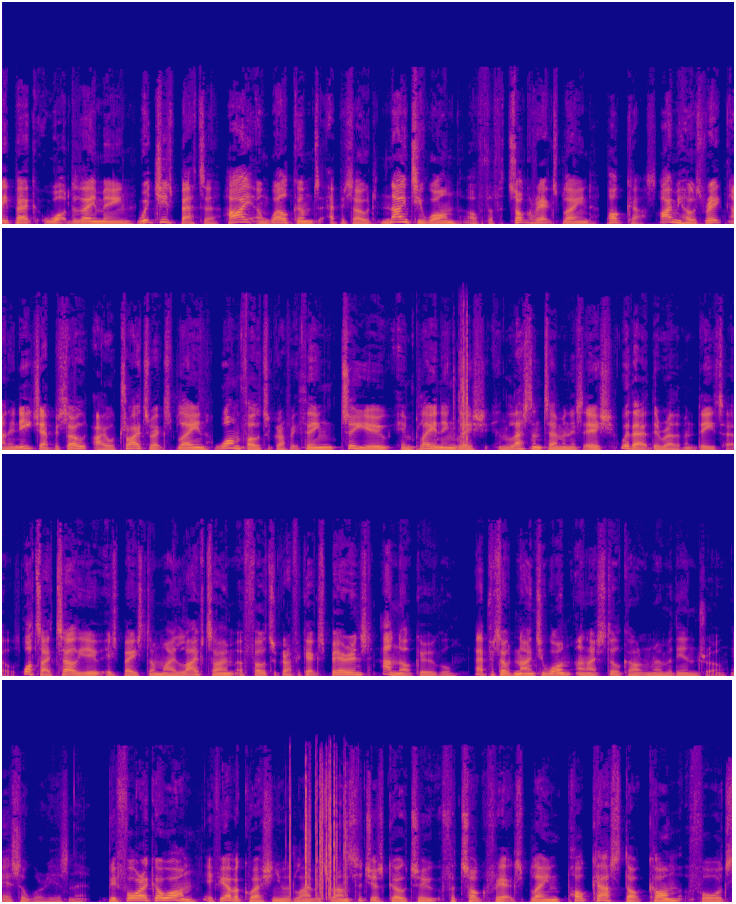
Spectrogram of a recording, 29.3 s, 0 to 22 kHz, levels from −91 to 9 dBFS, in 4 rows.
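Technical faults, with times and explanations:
11.81–12.02 s and 24.80–25.42 s, cable scratch noise: bursts of dense, uneven rustling after "to you in plain" and after "have a question you", a little below the speech and then about as loud. This is likely a worn connector or cable being moved, so its contact resistance jumps about rapidly.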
